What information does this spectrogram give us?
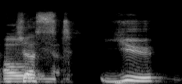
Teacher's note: you get the sh because the sh is unvoiced just like the T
